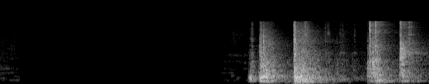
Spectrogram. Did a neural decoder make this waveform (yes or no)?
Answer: no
